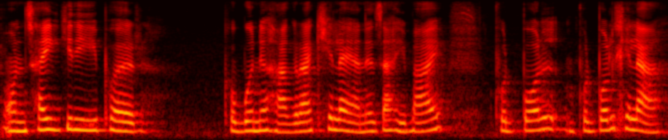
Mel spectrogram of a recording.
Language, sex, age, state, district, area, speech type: Bodo, female, 18-30, Assam, Kokrajhar, rural, spontaneous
